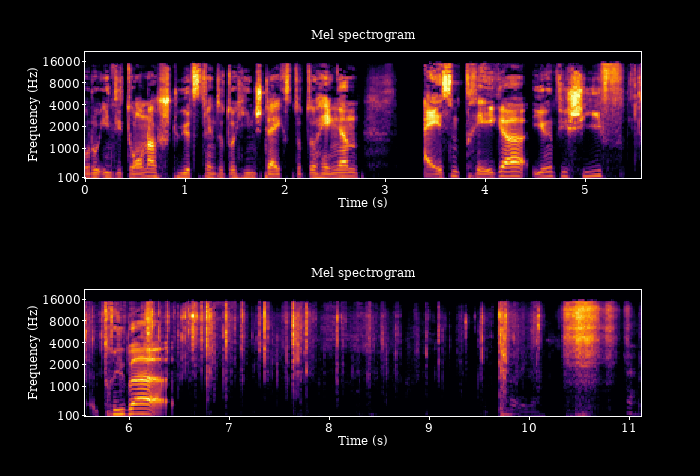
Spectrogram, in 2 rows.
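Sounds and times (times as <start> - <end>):
speech: 0.0 - 6.6
chocolate wrapper rustling: 5.2 - 10.3.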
